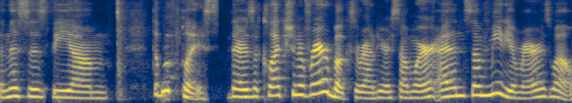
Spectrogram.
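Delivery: normal talking voice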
